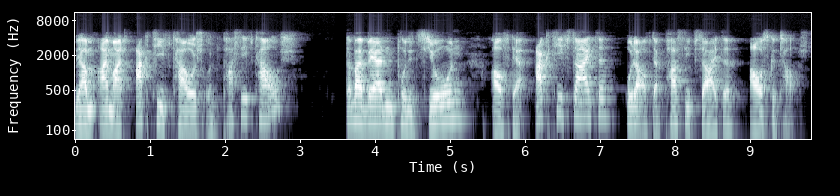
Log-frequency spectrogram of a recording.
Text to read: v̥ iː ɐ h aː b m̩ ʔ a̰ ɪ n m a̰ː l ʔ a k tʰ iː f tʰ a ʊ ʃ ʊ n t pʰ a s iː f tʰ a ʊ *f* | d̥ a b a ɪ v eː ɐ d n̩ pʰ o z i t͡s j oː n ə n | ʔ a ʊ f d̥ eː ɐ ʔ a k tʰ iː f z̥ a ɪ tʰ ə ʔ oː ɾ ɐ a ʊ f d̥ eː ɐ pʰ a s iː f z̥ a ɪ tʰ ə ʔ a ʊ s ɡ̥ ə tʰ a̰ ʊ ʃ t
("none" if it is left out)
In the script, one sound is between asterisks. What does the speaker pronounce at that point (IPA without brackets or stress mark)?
ʃ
